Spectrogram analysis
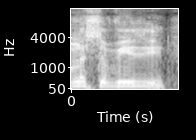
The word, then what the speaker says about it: MRVZ: My name's not Mr. VZ.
